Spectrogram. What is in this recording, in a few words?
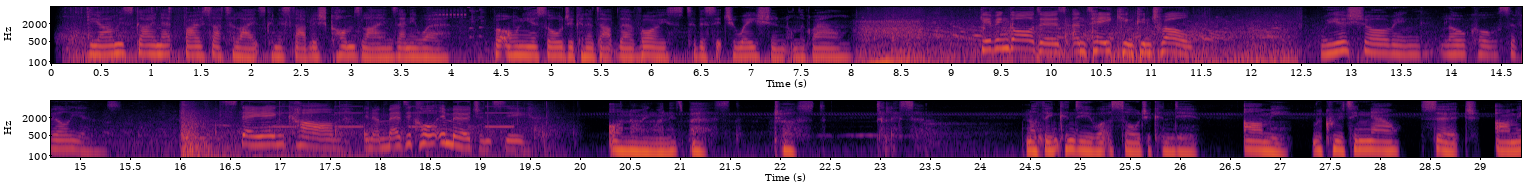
Radio; Army 30s Radio Full Mix; Voice Army Endline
